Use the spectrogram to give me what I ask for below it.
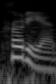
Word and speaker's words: Protean: Oh, it's almost as if they named it after the actual word that is pronounced Protean.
